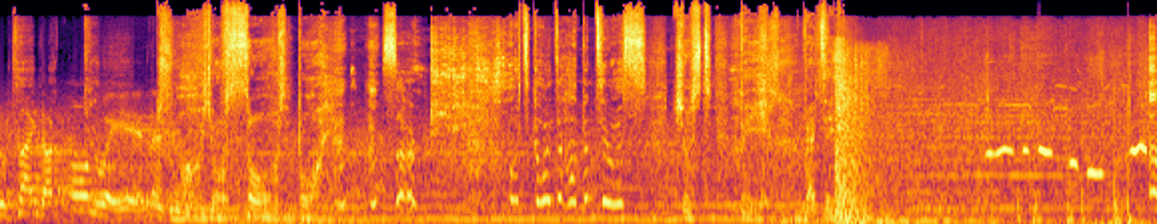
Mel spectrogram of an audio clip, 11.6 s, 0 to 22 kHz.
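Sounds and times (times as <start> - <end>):
speech: 0.0 - 8.9
steady low rumble: 0.9 - 9.8
person whistling short high clear notes: 9.8 - 11.5.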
